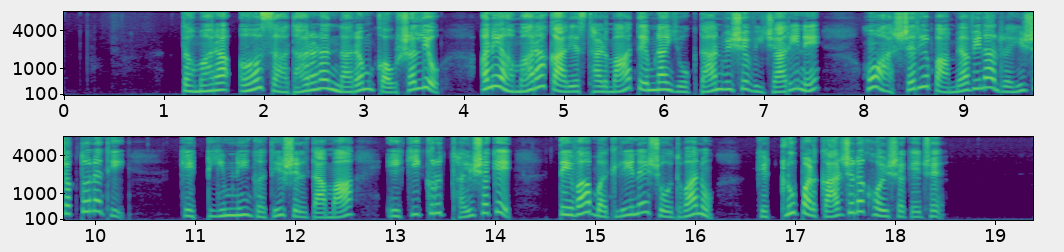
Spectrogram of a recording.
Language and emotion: Gujarati, fearful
